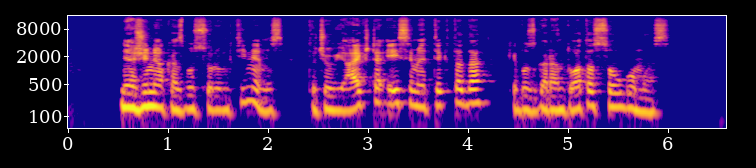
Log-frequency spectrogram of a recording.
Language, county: Lithuanian, Vilnius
